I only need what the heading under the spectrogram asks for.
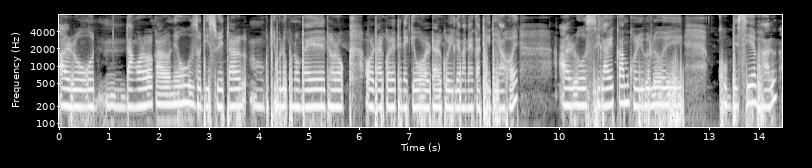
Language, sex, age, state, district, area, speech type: Assamese, female, 30-45, Assam, Sivasagar, rural, spontaneous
